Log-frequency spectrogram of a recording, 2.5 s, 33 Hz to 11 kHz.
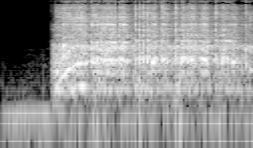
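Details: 1999 Honda Foreman TRX400FW, bought with no spark, during voltage checks at coil: starter spins up with rising whine to fast even spin without compression pulses, as if plug removed.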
